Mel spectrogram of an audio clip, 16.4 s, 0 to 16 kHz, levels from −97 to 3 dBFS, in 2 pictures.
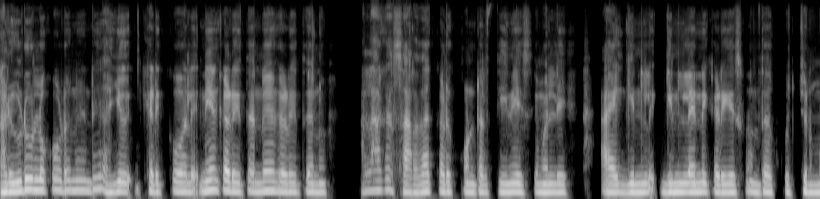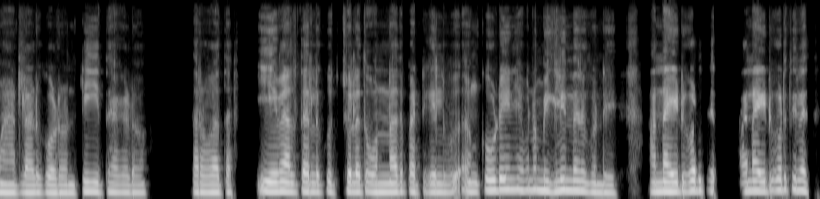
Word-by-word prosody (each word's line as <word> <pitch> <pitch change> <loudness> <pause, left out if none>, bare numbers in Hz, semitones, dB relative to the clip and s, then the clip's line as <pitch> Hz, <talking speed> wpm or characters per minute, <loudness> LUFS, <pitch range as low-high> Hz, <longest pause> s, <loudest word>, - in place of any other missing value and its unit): కడుగుడూల్లో 175 +5 +4
కూడానండి 180 +1 -2
అయ్యో! 165 +3 +1 0.2
కడుక్కోవాలి. 160 +1 -1
నేను 190 +1 +2
కడుగుతాను, 165 -1 0
నేను 175 -1 +1
కడుగుతాను, 155 -1 -1 0.4
అలాగా 185 +3 -6
సరదాగా 150 +2 0
కడుక్కుంటారు 155 -2 -3
తినేసి 155 -1 0
మళ్ళీ. 150 0 +1 0.4
ఆయ 150 - +3
గిన్నెలు 150 0 +2
గిన్నెలన్నీ 155 0 +3
కడిగేసుకుంటా 150 0 -1 0.2
కుర్చొని 150 0 -3
మాట్లాడుకోవడం, 145 0 +1
టీ 165 - +3 0.2
తాగడం, 150 -1 -1 0.5
తర్వాత 150 -1 +1 0.5
ఏం 165 - +5
ఎళ్తారులే 155 -1 +1
కుర్చో. 165 +1 -5
లేతే 160 +1 +1
ఉన్నాది 155 +1 +3
పట్టుకెళ్ళిపో. 155 0 -1 0.2
ఇంకోటి 185 +5 +2
ఏంచేప్పన 190 -1 0
మిగిలిందనుకోండి. 170 -4 +2 0.4
ఆ - - +1
నైట్ 165 0 +5
కూడా 180 -1 +3
తి - - -1 0.3
ఆ - - +1
నైట్ 170 0 +3
కూడా 190 +1 0
తినో. 185 -1 +2
155 Hz, 145 wpm, -23 LUFS, 150-170 Hz, 0.5 s, ఏం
